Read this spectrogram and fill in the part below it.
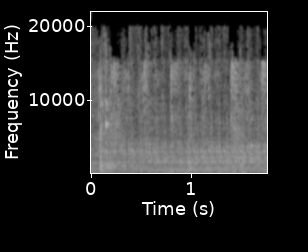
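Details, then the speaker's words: New Hidea 2.5–6 HP outboard restarted warm after running a moment, without choke: catches on the first pull and settles into an even, steady putter with no misses; choke needed only after cooling down for hours. "it starts right up so if you're out fishing or driving around or exploring a lake and you're turning the motor off occasionally you don't even necessarily need to use the choke unless it's been sitting overnight or for several hours and totally cooled down"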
